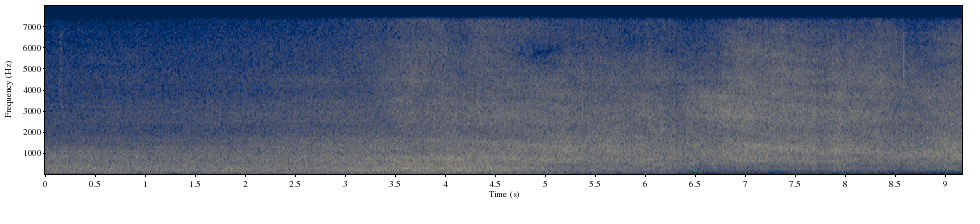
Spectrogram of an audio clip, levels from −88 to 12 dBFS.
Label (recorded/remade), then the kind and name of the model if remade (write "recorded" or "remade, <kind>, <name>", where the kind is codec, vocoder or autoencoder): recorded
